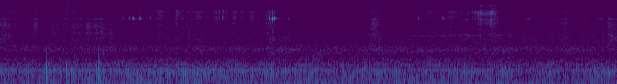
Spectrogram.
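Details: Domestic cat purring while seeking affection, rubbing its face against a hand and stretching out a paw to show its pads; a steady low rumbling purr runs throughout, with a few faint clicks.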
